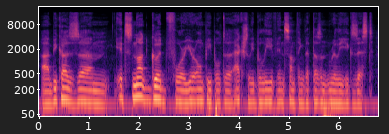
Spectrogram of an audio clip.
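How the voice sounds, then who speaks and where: A low-voiced man from Russia, talking as an interview guest. He gives his opinions at length, pausing on fillers and restarting his sentences as he goes. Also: steady tone, a little mellow. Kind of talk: casual interview conversation.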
